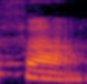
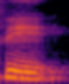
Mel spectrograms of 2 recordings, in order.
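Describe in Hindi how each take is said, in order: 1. इस अक्षर के नाम का अंत 'a' स्वर से होता है। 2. इस अक्षर के नाम का अंत 'e' स्वर से होता है। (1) "तो ये क्या बन जाएगा?" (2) "इसको आप कहते हैं फे"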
